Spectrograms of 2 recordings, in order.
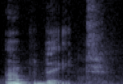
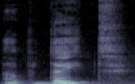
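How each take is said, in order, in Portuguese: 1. A tônica é na primeira sílaba. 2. A tônica é na segunda sílaba. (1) "Atualização é update" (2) "Atualizar é update"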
